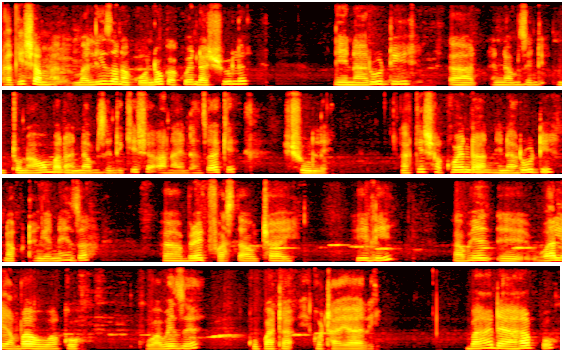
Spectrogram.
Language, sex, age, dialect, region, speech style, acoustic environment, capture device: Swahili, female, 45-54, Kenya - Nairobi Sheng-influenced, Kenya, relaxed, people talking, mobile / Linux / Chrome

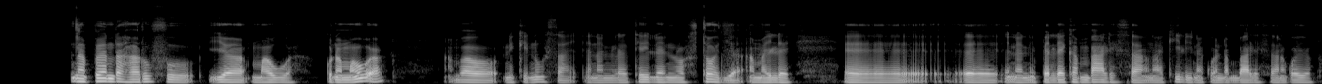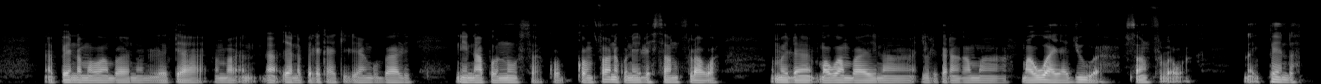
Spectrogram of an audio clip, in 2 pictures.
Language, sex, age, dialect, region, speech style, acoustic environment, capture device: Swahili, male, 25-34, Kenya - Nairobi Sheng-influenced, Kenya, tired, silence; music, mobile / Linux / Chrome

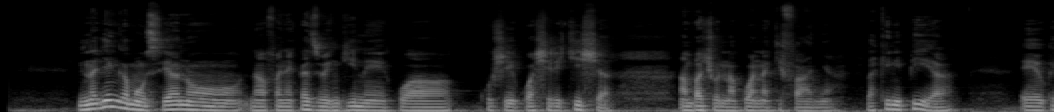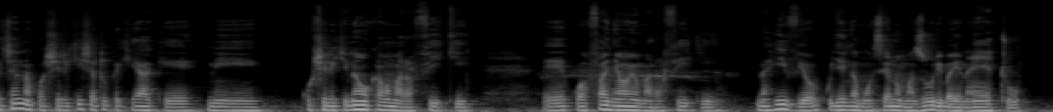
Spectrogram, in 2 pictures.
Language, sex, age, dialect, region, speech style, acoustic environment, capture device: Swahili, male, 18-24, Tanzania - Dar es Salaam, Tanzania, focused, nature; people talking, mobile / Linux / Chrome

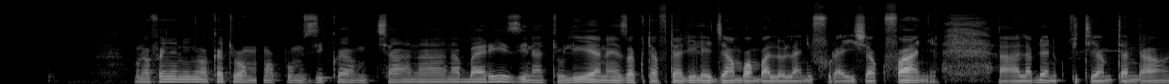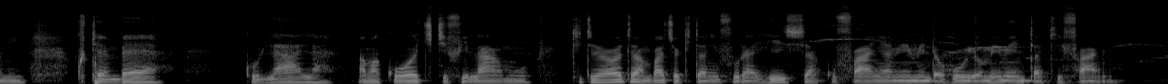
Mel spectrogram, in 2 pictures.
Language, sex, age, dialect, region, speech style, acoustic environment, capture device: Swahili, male, 18-24, Kenya - Nairobi Sheng-influenced, Kenya, focused, people talking, mobile / Linux / Chrome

